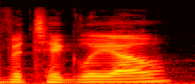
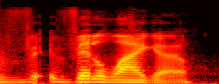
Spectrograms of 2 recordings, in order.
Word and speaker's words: vitiligo: going to talk about like vitiglio or vitiligo. Sorry, yeah, it's one I need to relearn how to pronounce.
